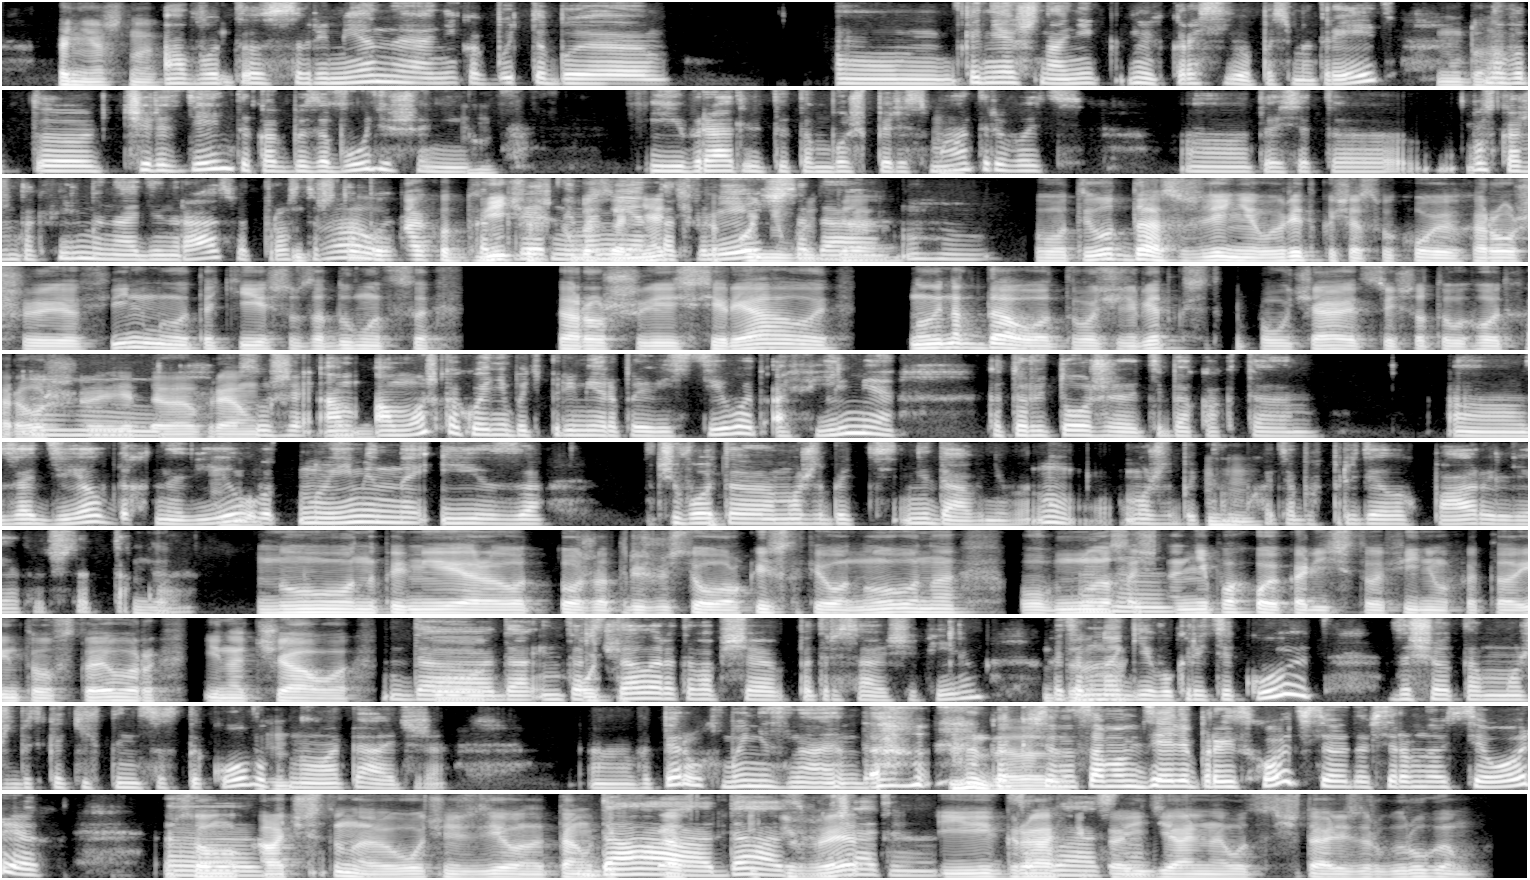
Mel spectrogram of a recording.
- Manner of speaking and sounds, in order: tapping; other background noise; chuckle
- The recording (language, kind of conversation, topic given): Russian, podcast, О каком фильме, который сильно вдохновил вас, вы могли бы рассказать?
